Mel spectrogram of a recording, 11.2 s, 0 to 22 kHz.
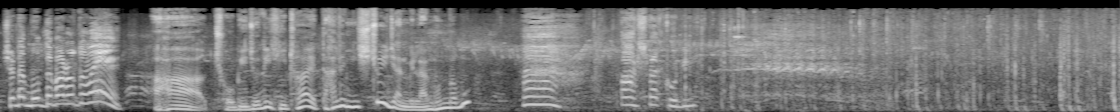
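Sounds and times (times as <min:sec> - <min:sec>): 
speech: 0:00.0 - 0:07.5
horses galloping with clip-clop hoofbeats on a film set: 0:05.7 - 0:11.2
horse neighing loudly: 0:07.0 - 0:09.2.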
